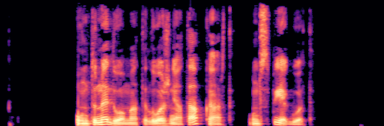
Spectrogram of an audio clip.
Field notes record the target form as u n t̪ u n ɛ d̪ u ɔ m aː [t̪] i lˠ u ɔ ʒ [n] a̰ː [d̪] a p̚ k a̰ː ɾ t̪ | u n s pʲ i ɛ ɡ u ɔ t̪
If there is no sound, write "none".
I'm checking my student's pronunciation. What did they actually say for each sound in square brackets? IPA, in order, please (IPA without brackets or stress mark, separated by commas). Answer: t̪, ɲ, t̪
